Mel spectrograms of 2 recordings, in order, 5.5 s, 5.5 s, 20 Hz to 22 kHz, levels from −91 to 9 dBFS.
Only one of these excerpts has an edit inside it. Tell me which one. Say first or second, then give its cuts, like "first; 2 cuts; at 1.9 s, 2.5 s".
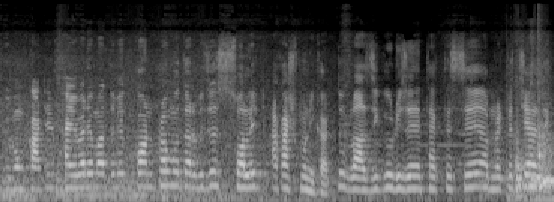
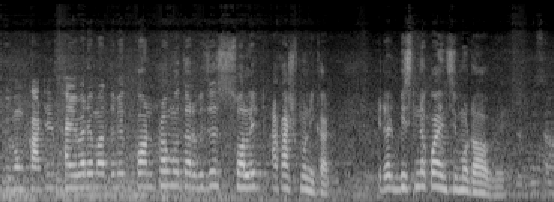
first; 1 cut; at 3.4 s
